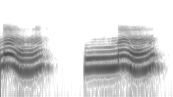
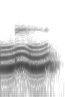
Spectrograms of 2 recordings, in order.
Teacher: kalau na itu n-nya lebih ke arah belakang ya, mendekati a. Nah, kalau ni ya lidahnya itu lebih ke arah depan gitu ya. Jadi posisi uh, artikulator itu tidak sama ya karena dia menyesuaikan dengan bunyi yang akan mengikutinya ya.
